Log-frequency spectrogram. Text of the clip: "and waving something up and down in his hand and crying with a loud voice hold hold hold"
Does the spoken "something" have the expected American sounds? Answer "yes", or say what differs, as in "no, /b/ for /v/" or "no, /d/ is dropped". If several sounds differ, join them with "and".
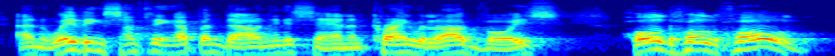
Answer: yes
